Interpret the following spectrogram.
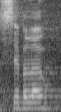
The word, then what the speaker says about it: Cibolo: Is it Cibolo?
